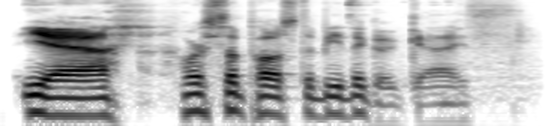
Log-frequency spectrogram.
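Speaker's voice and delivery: disappointed, let-down tone. D&D player agreeing the group should try peace first, sounding disappointed. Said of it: "You sound so disappointed".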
